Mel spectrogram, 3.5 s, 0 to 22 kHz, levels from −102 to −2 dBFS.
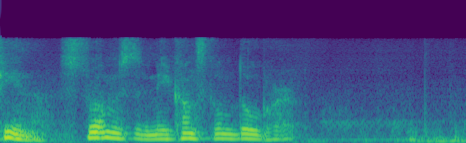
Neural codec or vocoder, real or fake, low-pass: codec, 16 kHz in and 24 kHz out, 0.4 kbps, LongCat-Audio-Codec, fine tuned four codebook decoder; fake; 7.2 kHz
